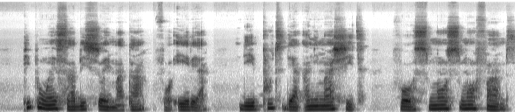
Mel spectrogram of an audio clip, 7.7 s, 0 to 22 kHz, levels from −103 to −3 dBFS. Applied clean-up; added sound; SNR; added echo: none; none; none; none.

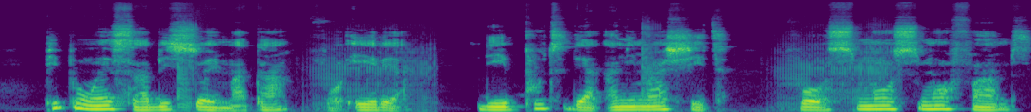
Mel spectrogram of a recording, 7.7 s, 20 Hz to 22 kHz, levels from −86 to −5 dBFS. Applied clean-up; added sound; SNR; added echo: neural mask model RNNoise.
